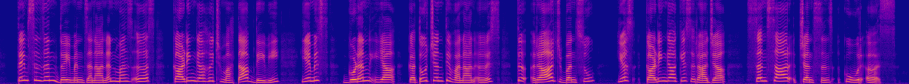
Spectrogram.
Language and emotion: Kashmiri, neutral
